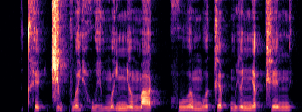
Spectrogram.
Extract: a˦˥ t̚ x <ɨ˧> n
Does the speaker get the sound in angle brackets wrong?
yes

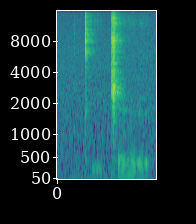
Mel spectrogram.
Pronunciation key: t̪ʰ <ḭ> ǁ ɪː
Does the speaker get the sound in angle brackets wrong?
no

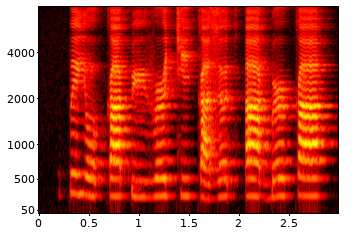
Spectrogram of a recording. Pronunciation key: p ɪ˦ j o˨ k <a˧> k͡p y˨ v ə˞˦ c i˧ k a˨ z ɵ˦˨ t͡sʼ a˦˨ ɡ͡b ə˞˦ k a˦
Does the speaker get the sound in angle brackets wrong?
no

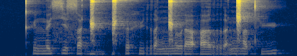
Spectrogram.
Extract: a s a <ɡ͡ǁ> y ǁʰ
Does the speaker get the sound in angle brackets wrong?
no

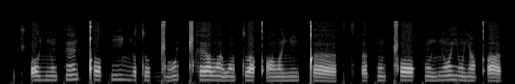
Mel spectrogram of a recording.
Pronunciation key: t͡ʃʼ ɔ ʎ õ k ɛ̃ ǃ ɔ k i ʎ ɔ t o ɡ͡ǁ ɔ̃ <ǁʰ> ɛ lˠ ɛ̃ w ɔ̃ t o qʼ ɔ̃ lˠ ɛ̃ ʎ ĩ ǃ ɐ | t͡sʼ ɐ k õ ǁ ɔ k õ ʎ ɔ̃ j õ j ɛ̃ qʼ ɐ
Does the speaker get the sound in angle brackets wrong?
no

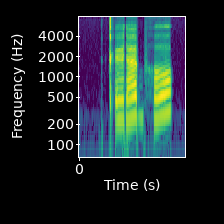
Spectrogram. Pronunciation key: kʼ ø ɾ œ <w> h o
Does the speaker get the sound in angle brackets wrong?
yes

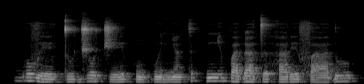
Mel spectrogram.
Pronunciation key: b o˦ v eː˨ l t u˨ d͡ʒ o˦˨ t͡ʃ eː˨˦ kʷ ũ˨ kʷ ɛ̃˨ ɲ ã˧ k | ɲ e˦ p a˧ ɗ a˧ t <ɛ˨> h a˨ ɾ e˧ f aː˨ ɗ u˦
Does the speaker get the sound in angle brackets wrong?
yes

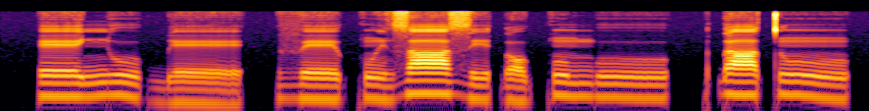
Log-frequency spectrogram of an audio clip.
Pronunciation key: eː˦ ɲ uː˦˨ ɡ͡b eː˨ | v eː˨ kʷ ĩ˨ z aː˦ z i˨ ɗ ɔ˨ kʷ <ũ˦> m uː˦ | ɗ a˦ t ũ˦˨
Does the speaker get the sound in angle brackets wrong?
no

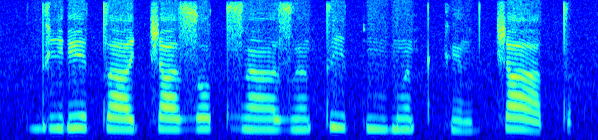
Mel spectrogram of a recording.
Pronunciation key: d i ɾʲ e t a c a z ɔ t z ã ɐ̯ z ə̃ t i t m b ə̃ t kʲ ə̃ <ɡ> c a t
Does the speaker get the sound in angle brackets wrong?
yes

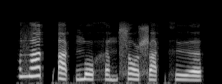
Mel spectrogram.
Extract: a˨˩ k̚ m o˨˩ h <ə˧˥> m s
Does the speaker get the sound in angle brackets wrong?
yes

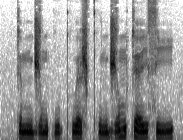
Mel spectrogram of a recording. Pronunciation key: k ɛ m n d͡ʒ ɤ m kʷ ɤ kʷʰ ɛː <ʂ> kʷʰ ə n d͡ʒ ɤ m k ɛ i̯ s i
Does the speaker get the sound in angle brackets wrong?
no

